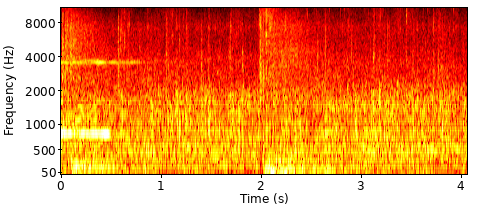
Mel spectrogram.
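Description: Reverberant hall noise of a kendo tournament with a steady crowd wash. A held high tone cuts off within the first half second, and a single sharp thud, such as a foot stamp or shinai strike on the wooden floor, comes about two seconds in.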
